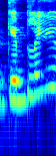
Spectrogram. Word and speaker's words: Ghibli: guess I personally just because in Japanese there jeez um they don't have hard and soft geez it's just one um which is that's the hard G right with the good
